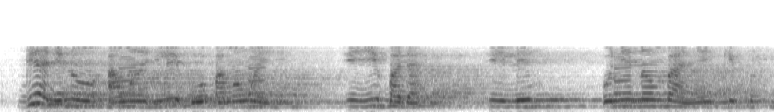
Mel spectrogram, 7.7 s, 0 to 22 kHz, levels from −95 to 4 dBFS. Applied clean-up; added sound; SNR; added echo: none; Wind instrument, woodwind instrument; 12 dB; reverberation time 2.2 s.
